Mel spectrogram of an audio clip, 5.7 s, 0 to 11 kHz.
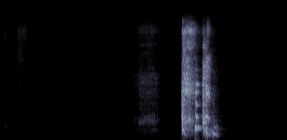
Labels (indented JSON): {
  "expert_labels": [
    {
      "quality": "good",
      "cough_type": "dry",
      "dyspnea": false,
      "wheezing": false,
      "stridor": false,
      "choking": false,
      "congestion": false,
      "nothing": true,
      "diagnosis": "healthy cough",
      "severity": "pseudocough/healthy cough"
    }
  ],
  "age": 26,
  "gender": "male",
  "respiratory_condition": true,
  "fever_muscle_pain": false,
  "status": "healthy"
}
